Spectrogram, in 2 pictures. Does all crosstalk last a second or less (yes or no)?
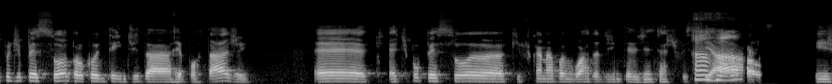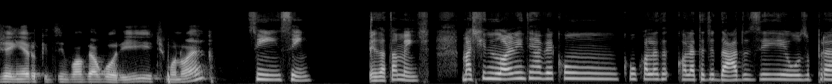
yes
